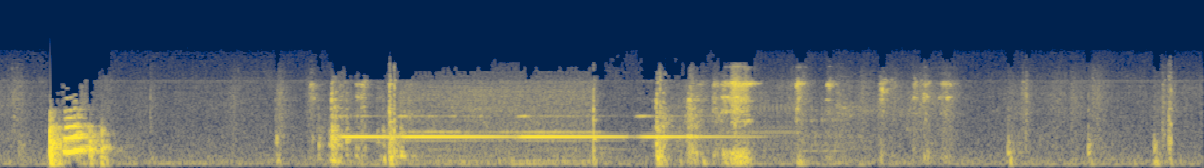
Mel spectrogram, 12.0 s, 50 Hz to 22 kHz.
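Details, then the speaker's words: 2000 Chevrolet Suburban 5.3L, hard to start when warm, water pump recently replaced: at key-on with the engine off, a steady mid-pitched struggling hum of about four seconds among light clicks near the fuel rail; the owner can't identify the source. "I can I can hear that when I'm in the car to me it's a uh a struggling struggling noise or basically indefinable but um anyone knows what that noise is i' appreciate uh letting me know"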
